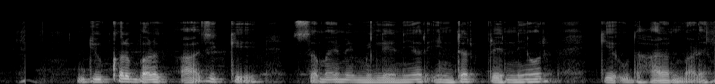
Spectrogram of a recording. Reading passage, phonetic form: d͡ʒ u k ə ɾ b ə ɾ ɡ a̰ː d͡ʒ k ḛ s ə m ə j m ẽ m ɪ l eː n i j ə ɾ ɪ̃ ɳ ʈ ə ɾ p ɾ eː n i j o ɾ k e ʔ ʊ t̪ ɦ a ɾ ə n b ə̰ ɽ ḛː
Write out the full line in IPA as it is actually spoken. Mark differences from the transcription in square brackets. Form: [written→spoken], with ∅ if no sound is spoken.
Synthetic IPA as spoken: d͡ʒ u k ə ɾ b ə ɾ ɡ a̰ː d͡ʒ k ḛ s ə m ə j m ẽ m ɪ l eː n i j ə ɾ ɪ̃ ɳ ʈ ə ɾ p ɾ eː n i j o ɾ k e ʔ ʊ [t̪→d̪] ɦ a ɾ ə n b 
